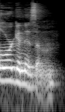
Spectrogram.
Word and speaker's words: organism: biggest single cell organism the stress in organism falls on the first syllable or with that curled Bunch back rodic R the G GA in organism reduces to G with the schw sound it's unstressed you the world world's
